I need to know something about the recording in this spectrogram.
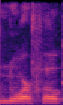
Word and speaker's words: Norfolk: the various Dukes of Norfolk invested more time in the other ducal Estates including nor Norfolk house norfol oh that's how they say it down south but uh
